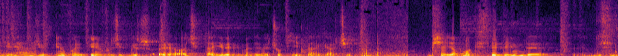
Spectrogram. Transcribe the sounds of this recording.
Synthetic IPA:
ɟilʲɦænd͡ʒfenyfad͡ʒɯk̚biɾa̰t͡ʃʰɯ̥k̚d̪ajive̞ɾilʲme̞d̪ivɛt͡ʃʰo̞kijid̪ilʲæ̰ɾɟæ̰ɾt͡ʃʰɛ̰c̚t̪ʰæ̰nd̪ɛ | biʃejːap̚maki̥st̪ʰe̞d̪iːmd̪ɛd̪isi

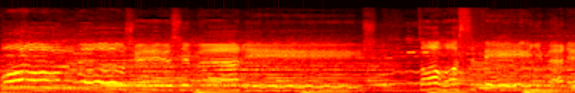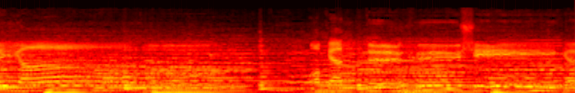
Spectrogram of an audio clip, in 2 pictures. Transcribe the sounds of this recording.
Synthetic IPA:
foɾoŋɡ̪oʃeʃmɛɾe | ʃ | t̪ɒvɒsfeːɲbɛnjaː | ɾo | ɒkɛt̪ːøːŋkhyːʃeːɡɛ

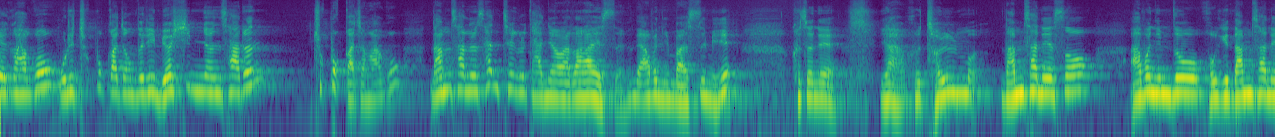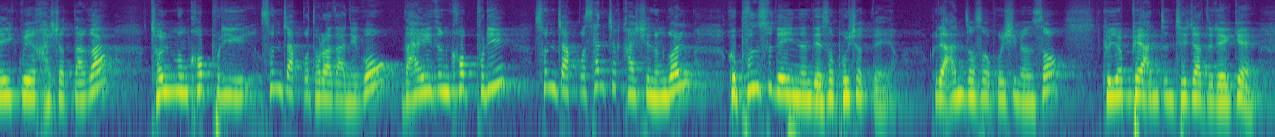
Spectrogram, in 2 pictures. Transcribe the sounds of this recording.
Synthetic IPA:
eɡɦaɡouɾit͡ɕʰu̥k̚p͈ok͈ad͡ʑʌŋdɯɾimjʌɕ͈imɲʌnsʰaɾɯn | t͡ɕʰuk̚p͈ok͈ad͡ʑʌŋɦaɡo | namsʰanɯɭsʰant͡ɕʰe̞ɡɯɭtaɲawaɾaɦe̞s͈ʌjo̰kɯndeabʌɲimːaɭs͈ɯmikɯd͡ʑʌne̞jakɯt͡ɕʌɭmnamsʰane̞sʰʌ | abʌɲimdokʌɡinams̬ʰane̞ik͈ue̞kaɕʰʌt̚t͈aɡa | t͡ɕʌɭmunkʰʌpʰuɾisʰond͡ʑak͈otoɾadaɲiɡonaidɯnkʰʌpʰuɾisʰond͡ʑak͈osʰant͡ɕʰekʰaɕʰinɯnɡʌɭkɯpunsʰude̞inːɯnde̞s̬ʰʌpoɕʰʌt̚t͈e̞̰jo | kɯɾeand͡ʑʌs̬ʰʌpoɕʰimjʌnsʰʌ | kɯjʌpʰe̞and͡ʑɯnt͡ɕe̞d͡ʑadɯɾe̞ɡe̞

